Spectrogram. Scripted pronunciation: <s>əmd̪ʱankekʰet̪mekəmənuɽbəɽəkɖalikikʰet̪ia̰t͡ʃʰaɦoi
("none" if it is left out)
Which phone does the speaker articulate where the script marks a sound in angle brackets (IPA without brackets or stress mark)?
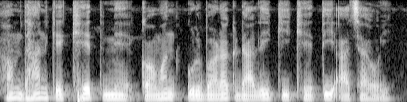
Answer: h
